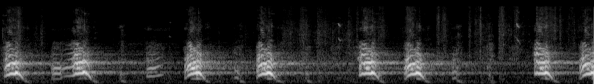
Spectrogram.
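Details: Dog on a squirrel hunt signalling a Mississippi gray squirrel: loud, resonant barks, often paired, repeating about every second, clear and close with little background noise.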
